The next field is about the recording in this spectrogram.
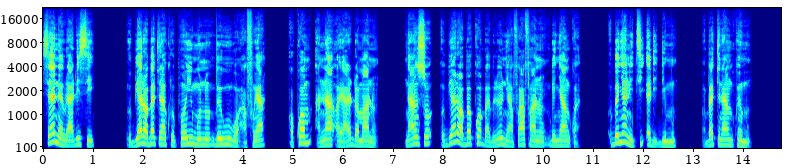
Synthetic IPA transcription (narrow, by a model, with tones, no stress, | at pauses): sɛ˦nã˨wu˨ɾa˨dɪ˦se˨ | o˨bi˦a˦ɾa˦˨ɔ˨bɛ˦tʰɪ˦nã˦kʰu˨ɾo˨pʰu˦ã˦ji˦mũ˦nʊ̃˦be˦wu˦wɔ˨a˨fʊ˨˦a˦ | ɔ˨kʰɔ˦ma̰˨nã˦ʔɔ˨ja˨ɾɪ˦dɔ˨mã˦nʊ̰̃˨ | nã˨n̩˦sʊ˦o˨bi˦a˦ɾa˦˨ɔ˨bɛ˦kʰɔ˦ba˨bi˨lo˦ni˨a˨fʊ˦a˦fa˨˦nʊ̃˦bɛ˦ɲã˦ŋ̩˦kʷʰã̰˨ | ɔ˨bɛ˦ɲã˦nɪ̃˨tʰi˦ʔæ˨di˨dĩ˦mũ˦ | ɔ˨bɛ˦tʰɪ˦nã˦ŋ̩˦kʷʰã˦mũ˨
